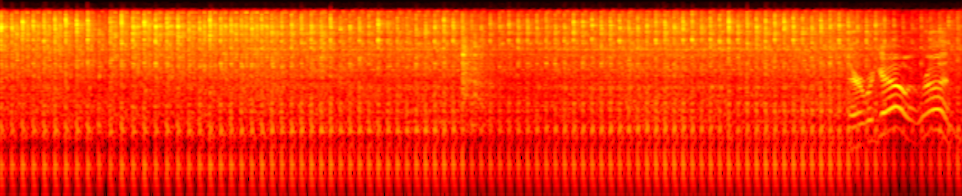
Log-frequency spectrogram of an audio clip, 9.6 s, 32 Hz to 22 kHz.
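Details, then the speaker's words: 1973 112 tractor with Kohler K301 single-cylinder, after head gasket replacement and valve adjustment: even quick thumping beats at a steady idle with no misses or knocks; idling smoothly, better than before. "runs. Cool. Seems like it's idling a lot better after I adjusted the valves."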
